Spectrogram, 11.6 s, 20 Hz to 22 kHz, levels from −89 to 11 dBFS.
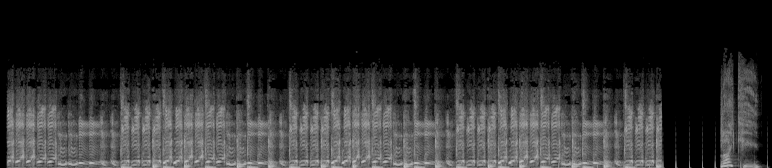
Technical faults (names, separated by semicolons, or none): train of clicks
